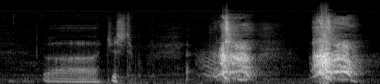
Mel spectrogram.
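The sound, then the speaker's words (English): A short voiced gasp, then two loud sneezes about a second apart, each a sharp explosive burst of breath with a quick tail. “Bless you.”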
